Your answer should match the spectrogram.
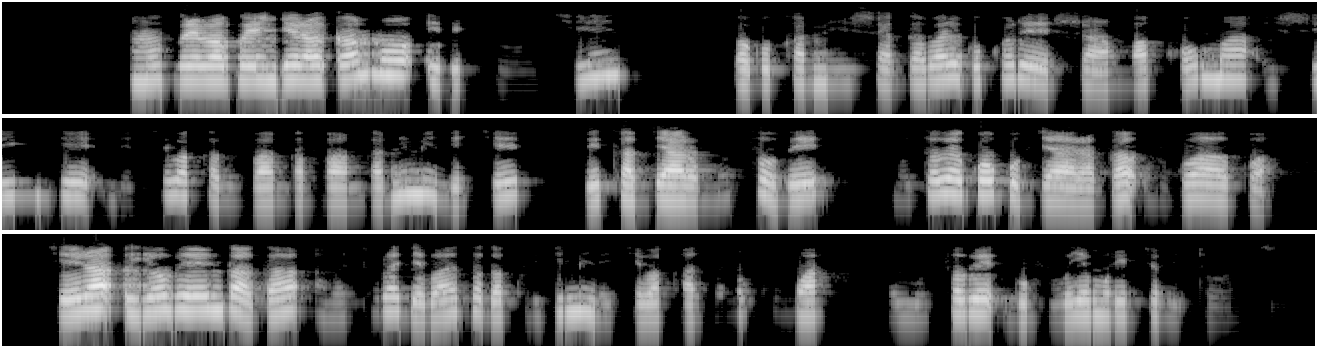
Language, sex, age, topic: Kinyarwanda, female, 36-49, government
